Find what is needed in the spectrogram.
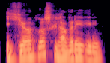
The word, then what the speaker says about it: Giorgos Gavriil: It's Giorgos Gavriil.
